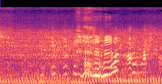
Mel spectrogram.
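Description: Motor scooter engine running steadily while riding, with a woman's voice heard briefly about a second in.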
